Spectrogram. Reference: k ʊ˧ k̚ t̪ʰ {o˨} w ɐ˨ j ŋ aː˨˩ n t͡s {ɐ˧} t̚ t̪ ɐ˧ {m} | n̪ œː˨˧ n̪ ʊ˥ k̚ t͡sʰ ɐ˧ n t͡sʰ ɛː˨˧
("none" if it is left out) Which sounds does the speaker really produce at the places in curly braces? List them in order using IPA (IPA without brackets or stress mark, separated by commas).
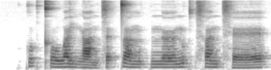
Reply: o˨˧, ɐ˥, ŋ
